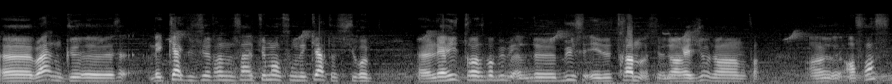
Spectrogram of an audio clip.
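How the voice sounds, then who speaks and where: The speech moves at a moderate pace. Noticeable background noise runs throughout. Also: man, high pitch for a man, ordinary pitch variation. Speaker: video blogger. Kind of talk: casual monologue. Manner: hesitant, many fillers.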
